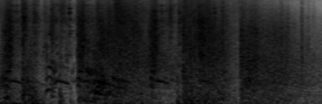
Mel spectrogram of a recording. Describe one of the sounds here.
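Heavy punches land with loud, thudding blows.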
